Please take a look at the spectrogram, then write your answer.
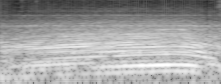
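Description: A Toyota Soarer's engine revs up steadily as the car accelerates into a gap in traffic, a continuous close droning roar with rising harmonics held for a couple of seconds, no voices.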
